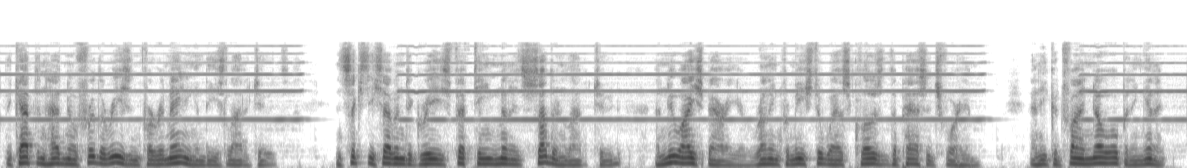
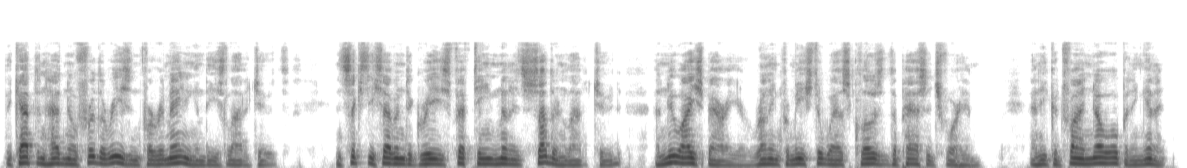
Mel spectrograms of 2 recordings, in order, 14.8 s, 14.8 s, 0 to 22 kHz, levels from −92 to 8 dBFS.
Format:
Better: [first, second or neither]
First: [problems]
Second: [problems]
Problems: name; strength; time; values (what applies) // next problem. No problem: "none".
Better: second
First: background sound (Bowed string instrument); 17 dB below the speech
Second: none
